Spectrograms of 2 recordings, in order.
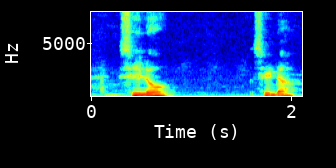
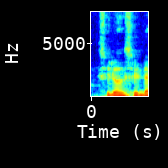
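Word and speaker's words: Psilopsida: फिर है ये सिलोसिडा, ठीक है, पी यहाँ पे साइलेंट है। सिलोसिडा है, लाइकोसिडा है, फिर है स्फिनोसिडा, ये ऐसी ये सारी चीज़ें आपने करके जानी है।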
